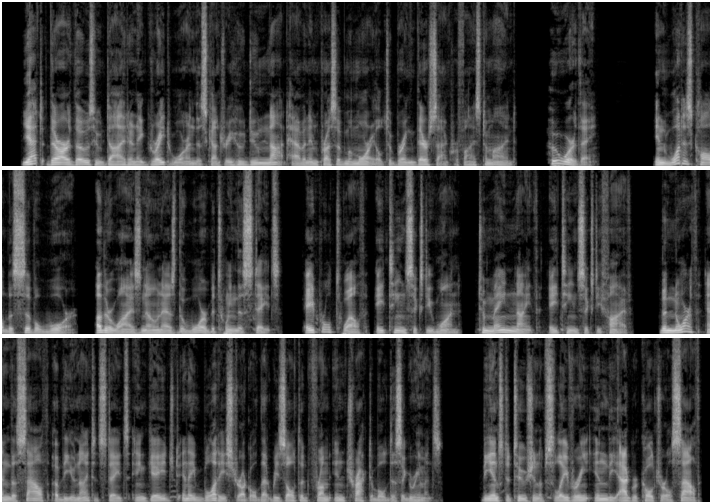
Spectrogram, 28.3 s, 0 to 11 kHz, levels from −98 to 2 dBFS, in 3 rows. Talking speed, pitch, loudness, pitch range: 175 wpm, 100 Hz, -26 LUFS, 90-115 Hz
